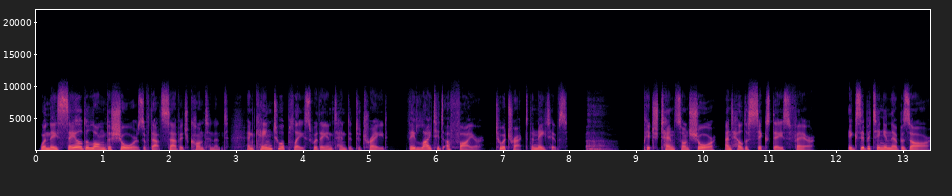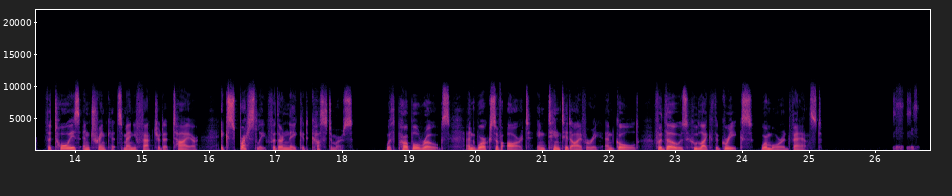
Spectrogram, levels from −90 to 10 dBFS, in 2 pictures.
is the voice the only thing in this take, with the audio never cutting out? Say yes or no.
no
